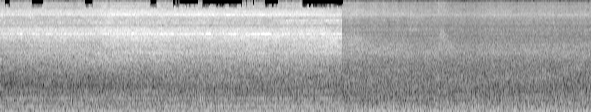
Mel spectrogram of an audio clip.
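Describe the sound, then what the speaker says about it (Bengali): Twin-engine river passenger launch, one Hanshin and one Yanmar engine, driving its propellers on a river: a loud, steady, close engine roar with churning propeller wash and rushing water, continuous throughout with no talk. "এই হচ্ছে অ্যাডভেঞ্চার নয় লঞ্চের প্রপলর থ্রাস্ট"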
